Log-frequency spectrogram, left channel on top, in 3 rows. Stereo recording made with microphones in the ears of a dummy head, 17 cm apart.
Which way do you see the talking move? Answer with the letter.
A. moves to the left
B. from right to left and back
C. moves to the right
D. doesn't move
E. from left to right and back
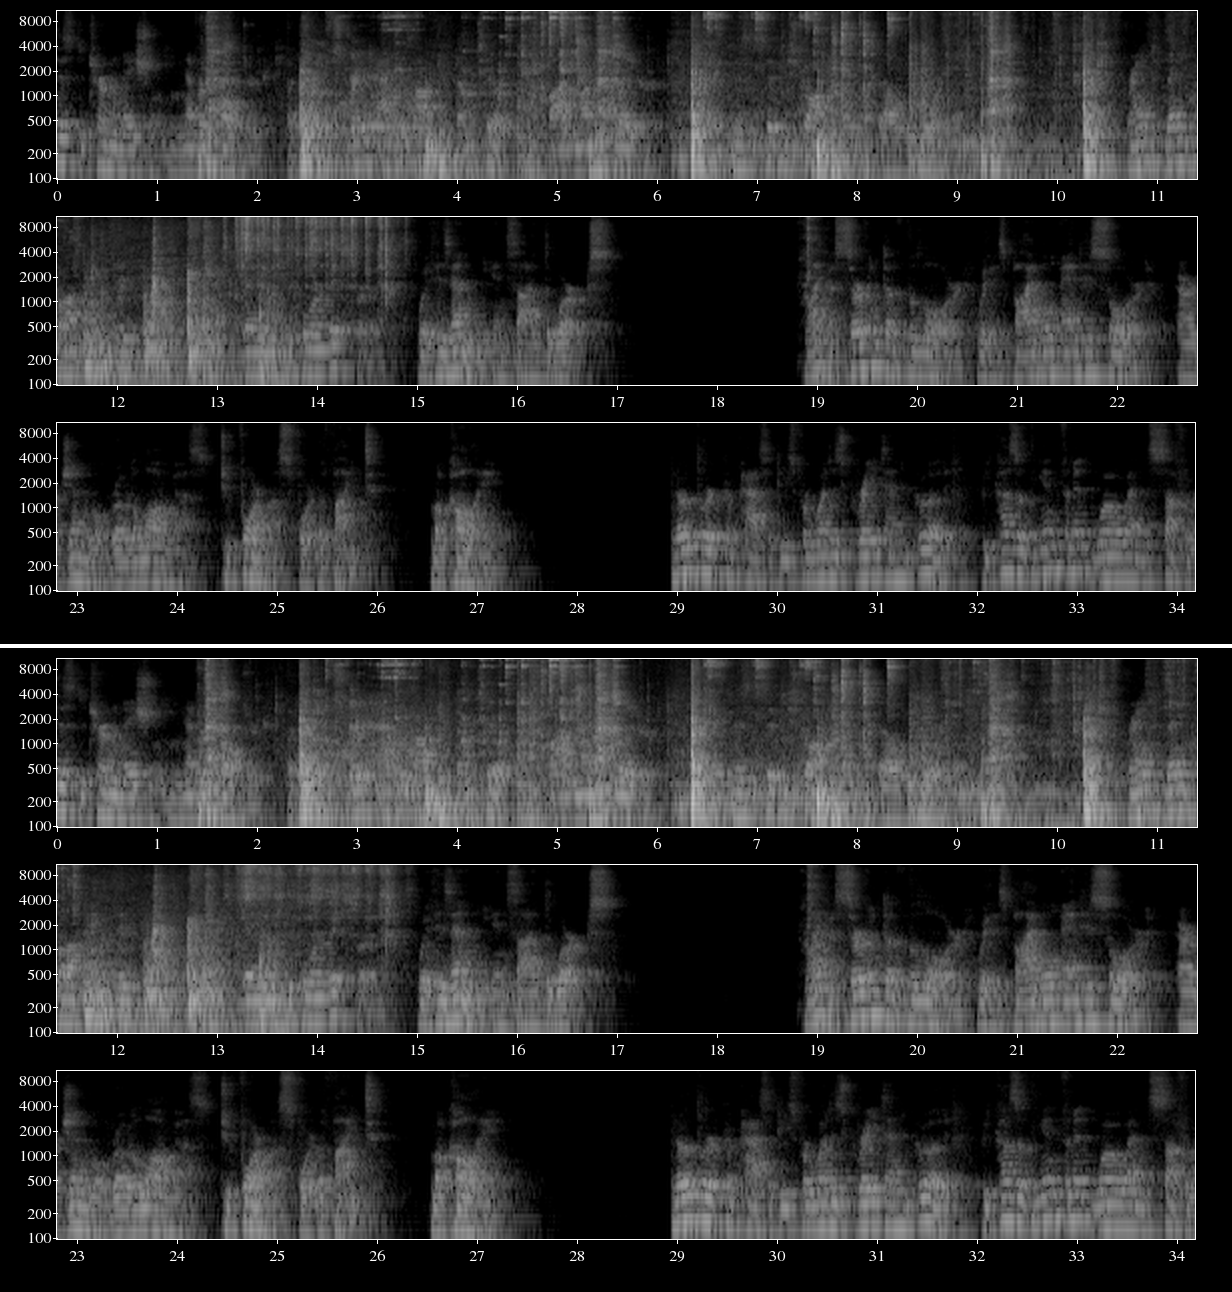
D.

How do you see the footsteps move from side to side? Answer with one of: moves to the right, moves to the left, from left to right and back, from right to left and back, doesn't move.
moves to the left.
